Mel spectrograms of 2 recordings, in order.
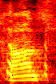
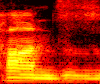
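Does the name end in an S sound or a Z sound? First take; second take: S sound; Z sound. First: The name ends in a short, sharp S sound. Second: The name ends in a buzzing Z sound. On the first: The speaker calls it right. "Hans with a staccato S" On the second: The speaker calls it wrong. "not Hans with a Z"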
